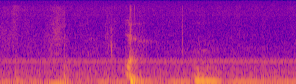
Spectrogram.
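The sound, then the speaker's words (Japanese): A small dog lets out one sharp, high yelp, followed moments later by a short low whimper, against a quiet background hum. “小さいワンワンやな。”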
